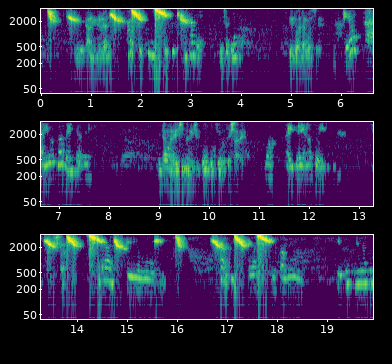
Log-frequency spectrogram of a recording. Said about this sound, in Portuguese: O passarinho é teu? É. Difícil ouvir passarinho, né?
